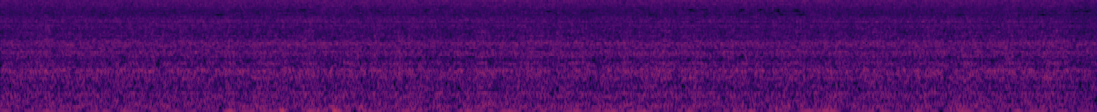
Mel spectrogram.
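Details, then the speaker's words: Rooftop gas package unit furnace on a no-heat call: inducer runs, pressure switch closes, gas valve opens, but no spark; steady inducer whir with no ignition snapping. Cause: faulty transformer on control board. "okay so we got no igniter uh so this is a spark ignition so we're gonna go ahead and just check it"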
